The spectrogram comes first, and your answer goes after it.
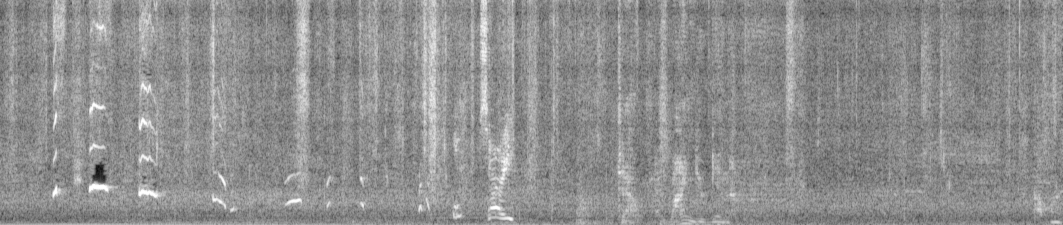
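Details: A few thin, high whines and squeaks from rescued chihuahua-mix puppies, six in the litter, come in the first seconds, then fade to softer scattered sounds over a constant low hum.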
